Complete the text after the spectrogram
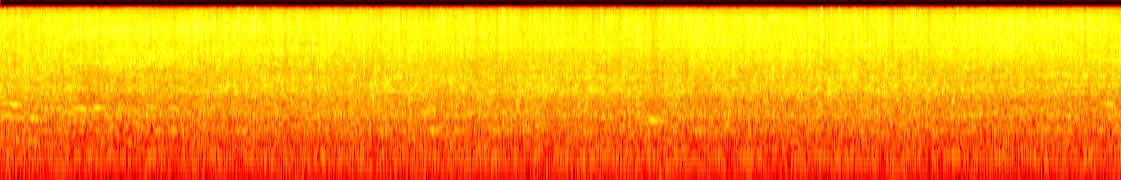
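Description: Water splashes softly.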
